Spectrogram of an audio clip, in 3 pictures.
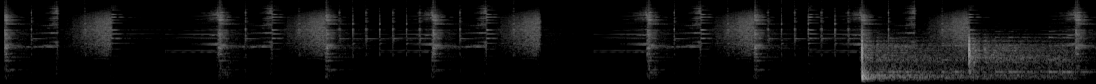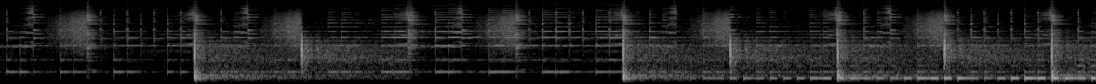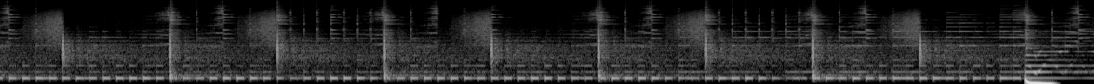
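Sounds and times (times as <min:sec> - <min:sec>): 
small rhythmic suspense music: 0:09.9 - 0:32.8.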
